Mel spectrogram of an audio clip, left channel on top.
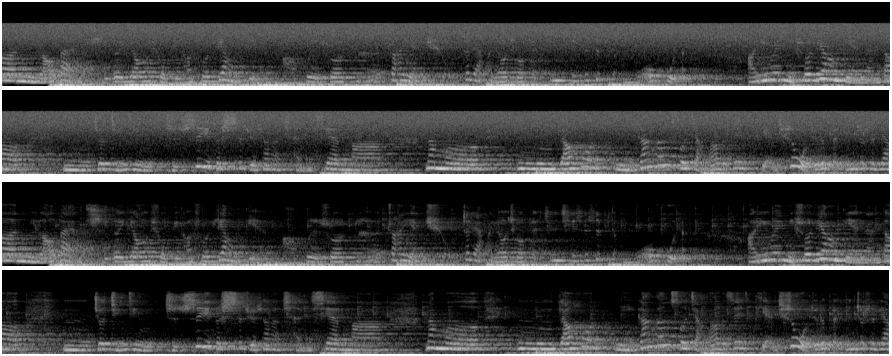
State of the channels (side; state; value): left; noise; hiss, 10 dB below the sound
